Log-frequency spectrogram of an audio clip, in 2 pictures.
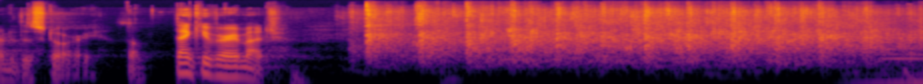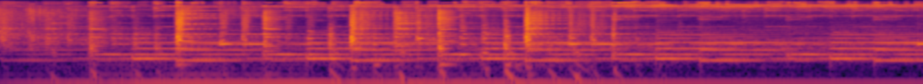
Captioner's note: applause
